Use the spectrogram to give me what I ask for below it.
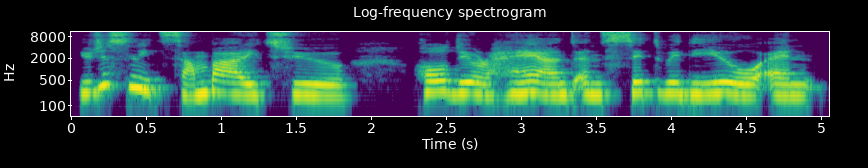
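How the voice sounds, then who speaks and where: A woman's voice: mid-range voice, slow pace. A woman from the Czech Republic with a Czech accent, a coach telling her story as a podcast guest, earnest and heartfelt. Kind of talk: podcast interview.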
